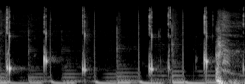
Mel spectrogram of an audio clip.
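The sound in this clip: A voice imitates dripping water: a quick, even run of many hollow, pitched plops, each sliding slightly downward, closing with a rougher, noisier burst.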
